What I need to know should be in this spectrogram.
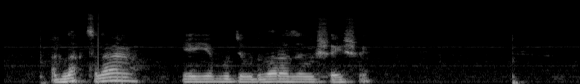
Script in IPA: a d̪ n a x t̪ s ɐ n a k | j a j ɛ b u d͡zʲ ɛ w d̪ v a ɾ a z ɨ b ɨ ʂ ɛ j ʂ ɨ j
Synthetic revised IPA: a d̪ n a k t̪ s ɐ n a | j a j ɛ b u d͡zʲ ɛ w d̪ v a ɾ a z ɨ v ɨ ʂ ɛ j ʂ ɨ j

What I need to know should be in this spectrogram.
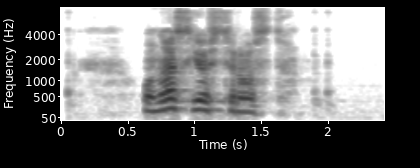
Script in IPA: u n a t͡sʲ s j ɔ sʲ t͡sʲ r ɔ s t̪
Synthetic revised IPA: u n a s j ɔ sʲ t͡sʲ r ɔ s t̪

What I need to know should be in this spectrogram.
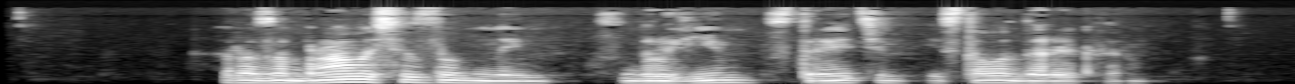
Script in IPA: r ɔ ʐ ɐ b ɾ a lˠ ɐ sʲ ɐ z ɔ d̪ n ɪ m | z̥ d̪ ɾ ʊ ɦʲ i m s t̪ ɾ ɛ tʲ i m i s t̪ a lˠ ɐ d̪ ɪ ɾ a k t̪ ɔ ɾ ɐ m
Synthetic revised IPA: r ɔ z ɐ b ɾ ɑ lˠ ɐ sʲ ɐ z ɔ d̪ n ɪ m | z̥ d̪ ɾ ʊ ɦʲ i m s t̪ ɾ ɛ tʲ i m i s t̪ ɑ lˠ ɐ d̪ ɪ ɾ ɛ k t̪ ɔ ɾ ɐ m

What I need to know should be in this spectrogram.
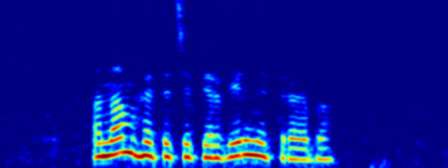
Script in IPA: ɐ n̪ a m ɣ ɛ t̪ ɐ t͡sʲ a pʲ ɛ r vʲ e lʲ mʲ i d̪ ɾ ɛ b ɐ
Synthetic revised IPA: ɐ n̪ a m ɣ ɛ t̪ ɐ t͡sʲ a pʲ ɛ r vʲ e lʲ mʲ i t̪ ɾ ɛ b ɐ

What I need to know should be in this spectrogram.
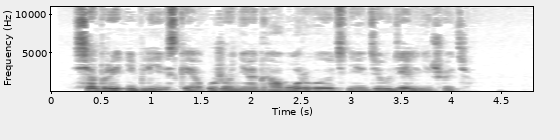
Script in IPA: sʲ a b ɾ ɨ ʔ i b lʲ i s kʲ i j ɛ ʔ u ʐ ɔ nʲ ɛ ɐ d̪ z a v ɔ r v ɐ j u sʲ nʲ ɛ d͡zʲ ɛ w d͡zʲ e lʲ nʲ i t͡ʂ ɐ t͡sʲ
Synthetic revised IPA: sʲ a b ɾ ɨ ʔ i b lʲ i s kʲ i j ɛ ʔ u ʐ ɔ nʲ ɛ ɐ d̪ ɣ a v ɔ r v ɐ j u t͡sʲ nʲ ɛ d͡zʲ ɛ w d͡zʲ e lʲ nʲ i t͡ʂ ɐ t͡sʲ

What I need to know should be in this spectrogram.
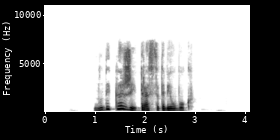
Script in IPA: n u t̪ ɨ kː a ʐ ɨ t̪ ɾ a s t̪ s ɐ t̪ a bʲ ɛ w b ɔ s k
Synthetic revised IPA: n u d̪ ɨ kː a ʐ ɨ t̪ ɾ a s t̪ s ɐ t̪ a bʲ ɛ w b ɔ k

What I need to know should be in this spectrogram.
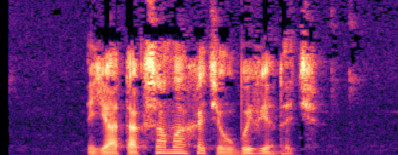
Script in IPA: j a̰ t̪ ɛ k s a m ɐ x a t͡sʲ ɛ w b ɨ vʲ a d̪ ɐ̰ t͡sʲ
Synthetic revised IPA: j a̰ t̪ a k s a m ɐ x a t͡sʲ ɛ w b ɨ vʲ ɛ d̪ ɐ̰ t͡sʲ

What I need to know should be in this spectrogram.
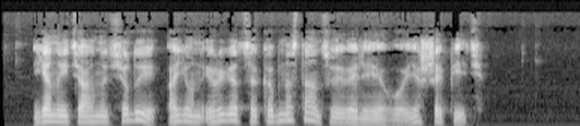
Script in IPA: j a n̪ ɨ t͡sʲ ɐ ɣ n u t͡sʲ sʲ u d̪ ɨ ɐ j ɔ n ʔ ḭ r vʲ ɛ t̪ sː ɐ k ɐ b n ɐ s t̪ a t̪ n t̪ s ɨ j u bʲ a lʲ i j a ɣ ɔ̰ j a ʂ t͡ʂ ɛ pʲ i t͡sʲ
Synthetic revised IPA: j a n̪ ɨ t͡sʲ a ɣ n u t͡sʲ sʲ u d̪ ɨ ɐ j ɔ n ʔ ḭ r vʲ ɛ t̪ sː ɐ k ɐ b n ɐ s t̪ a n t̪ s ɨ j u vʲ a lʲ i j a ɣ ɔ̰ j a ʂ t͡ʂ ɛ pʲ i t͡sʲ

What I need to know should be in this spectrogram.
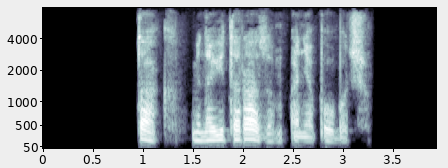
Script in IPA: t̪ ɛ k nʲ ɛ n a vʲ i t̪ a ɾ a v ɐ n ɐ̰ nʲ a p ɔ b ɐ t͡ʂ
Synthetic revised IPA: t̪ a k mʲ ɛ n a vʲ i t̪ ɐ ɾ a z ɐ m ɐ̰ nʲ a p ɔ b ɐ t͡ʂ

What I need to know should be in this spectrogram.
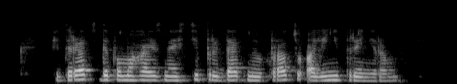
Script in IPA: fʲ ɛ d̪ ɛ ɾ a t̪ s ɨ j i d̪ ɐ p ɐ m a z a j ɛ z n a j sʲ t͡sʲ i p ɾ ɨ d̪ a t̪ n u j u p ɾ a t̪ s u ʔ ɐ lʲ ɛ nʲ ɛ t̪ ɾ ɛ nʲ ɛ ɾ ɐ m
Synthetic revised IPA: fʲ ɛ d̪ ɛ ɾ a t̪ s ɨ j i d̪ ɐ p ɐ m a ɣ a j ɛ z n a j sʲ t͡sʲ i p ɾ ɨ d̪ a t̪ n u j u p ɾ a t̪ s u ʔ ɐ lʲ ɛ nʲ ɛ t̪ ɾ ɛ nʲ ɛ ɾ ɐ m

